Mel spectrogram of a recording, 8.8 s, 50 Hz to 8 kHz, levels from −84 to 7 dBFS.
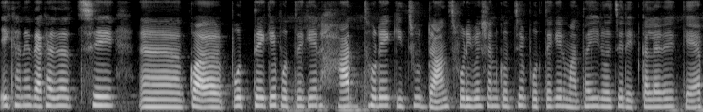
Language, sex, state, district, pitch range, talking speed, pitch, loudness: Bengali, female, Jharkhand, Sahebganj, 195-220 Hz, 145 wpm, 210 Hz, -20 LUFS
